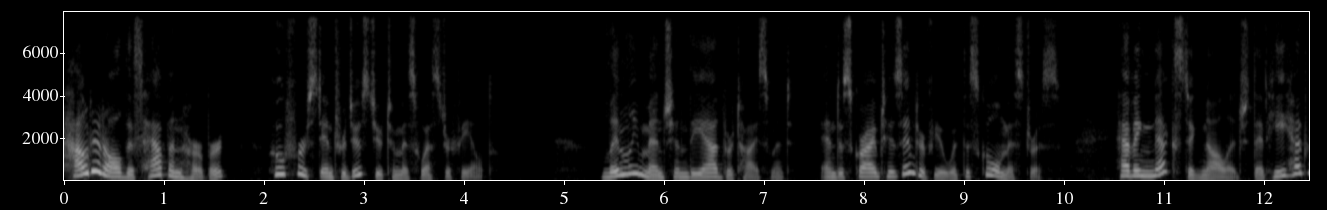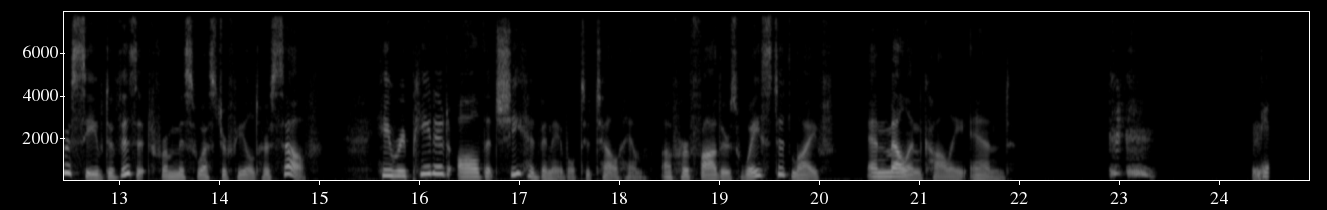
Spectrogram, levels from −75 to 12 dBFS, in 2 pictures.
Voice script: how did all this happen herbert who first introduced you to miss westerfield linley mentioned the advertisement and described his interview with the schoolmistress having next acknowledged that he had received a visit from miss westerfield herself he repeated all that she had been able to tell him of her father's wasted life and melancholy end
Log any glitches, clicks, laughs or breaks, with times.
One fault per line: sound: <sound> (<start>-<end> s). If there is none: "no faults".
sound: throat clearing (22.9-23.4 s)
sound: laugh (24.3-24.5 s)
